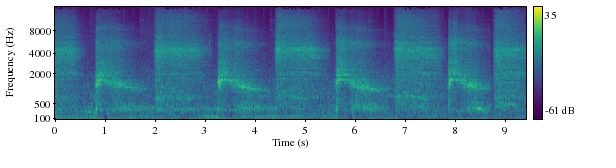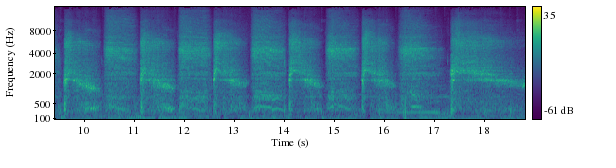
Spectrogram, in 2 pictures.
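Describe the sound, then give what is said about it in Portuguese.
Repeated breathing exercise of a deep inhale followed by a rapid exhale through the mouth: many forceful, hissing breaths in a steady rhythm over a low, constant hum, with no speech. “Você vai inspirar profundo e soltar pela boca bem rápido, ó.”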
